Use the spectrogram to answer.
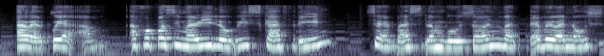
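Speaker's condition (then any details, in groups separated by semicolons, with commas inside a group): Cerebral palsy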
